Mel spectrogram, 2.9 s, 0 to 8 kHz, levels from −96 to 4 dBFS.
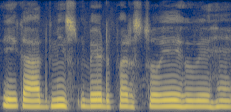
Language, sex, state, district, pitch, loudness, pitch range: Hindi, male, Jharkhand, Deoghar, 160 Hz, -15 LUFS, 155-165 Hz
